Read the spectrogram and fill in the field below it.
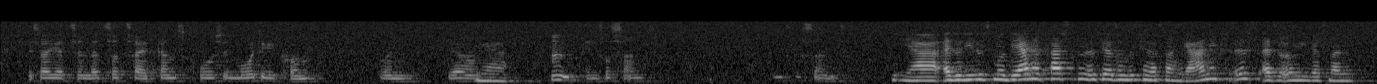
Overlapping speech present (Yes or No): No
